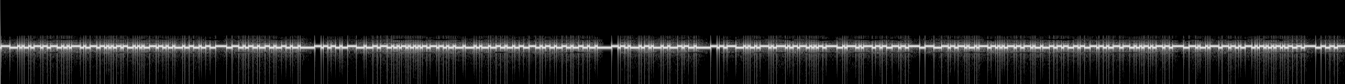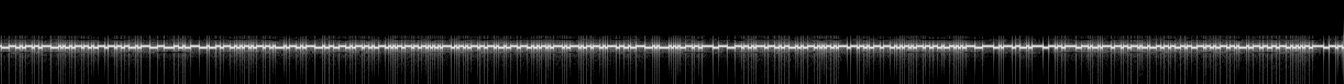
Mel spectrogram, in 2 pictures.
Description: RTTY, about 45.45 baud. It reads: OF NEARLY 225,000 POUNDS (102,000 KG) OF STEEL TO HER HULL AND THE ADDITION OF A COMPOUND KNOWN AS RED HAND EPOXY TO ENCASE AND PROTECT THE HULL AGAINST
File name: fsk170 / USS-Massachusetts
